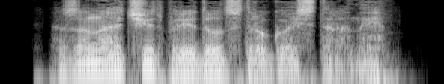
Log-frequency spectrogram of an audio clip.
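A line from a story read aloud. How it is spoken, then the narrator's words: Gloomy curt remark. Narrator (Russian): мрачно бросил жрец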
